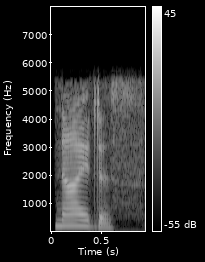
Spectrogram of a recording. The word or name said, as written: nidus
